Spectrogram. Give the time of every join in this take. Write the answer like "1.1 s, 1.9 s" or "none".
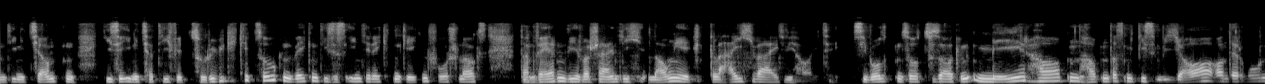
6.5 s, 8.5 s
